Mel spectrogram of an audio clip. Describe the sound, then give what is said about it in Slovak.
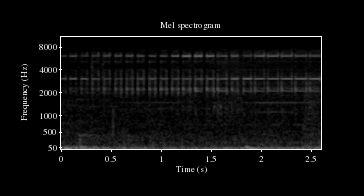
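A shrill electronic beeping runs without pause, a rapid pulsing high tone from a bug detector switched on and set to its highest sensitivity, fairly steady, with a low background rumble and no voices. “Zapnem detektor, nastavím si na najvyššiu citlivosť, kedy nie zachytí on televízne a rozhlasové vysielanie, prejaví sa to pípaním.”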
